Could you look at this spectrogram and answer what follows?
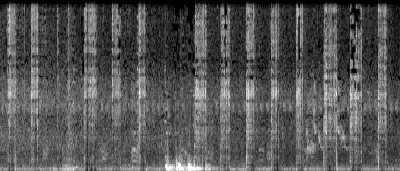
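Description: Stick (arc) welder tacking a seam on a concrete mixer drum's steel shell: short, irregular crackles as the arc is struck again and again, over a steady faint hum. A denser clatter of metal comes about halfway through.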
